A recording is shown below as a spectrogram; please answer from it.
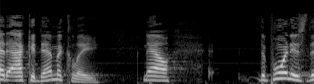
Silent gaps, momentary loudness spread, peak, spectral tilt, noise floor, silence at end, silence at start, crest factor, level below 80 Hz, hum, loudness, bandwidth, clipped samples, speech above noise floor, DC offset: none; 12 LU; 0 dBFS; -5 dB/octave; -52 dBFS; 0 s; 0 s; 20 dB; -56 dBFS; none; -21 LUFS; 11.5 kHz; under 0.1%; 32 dB; under 0.1%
